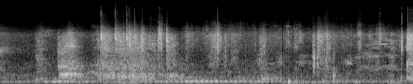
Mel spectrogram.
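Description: Goat bleating, one held call in the middle, over scuffling hooves and footsteps and the rustle of an armful of green fodder being carried.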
